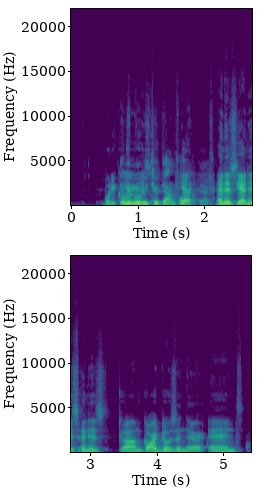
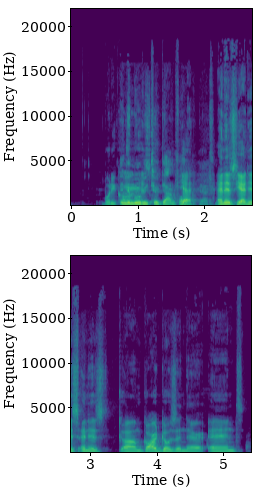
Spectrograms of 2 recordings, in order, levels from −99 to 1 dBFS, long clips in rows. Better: second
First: muffled; very slightly; fading above 2 kHz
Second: none

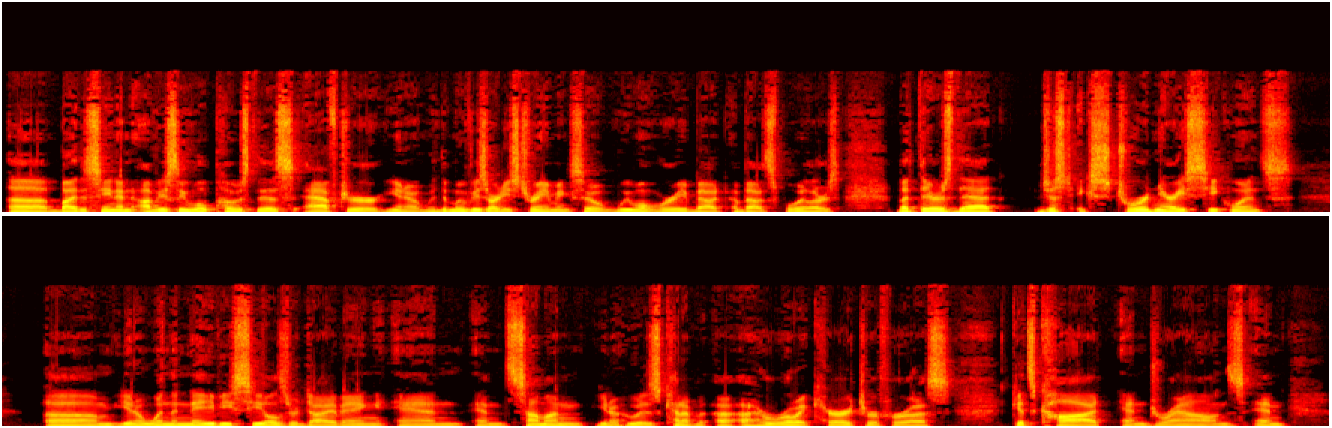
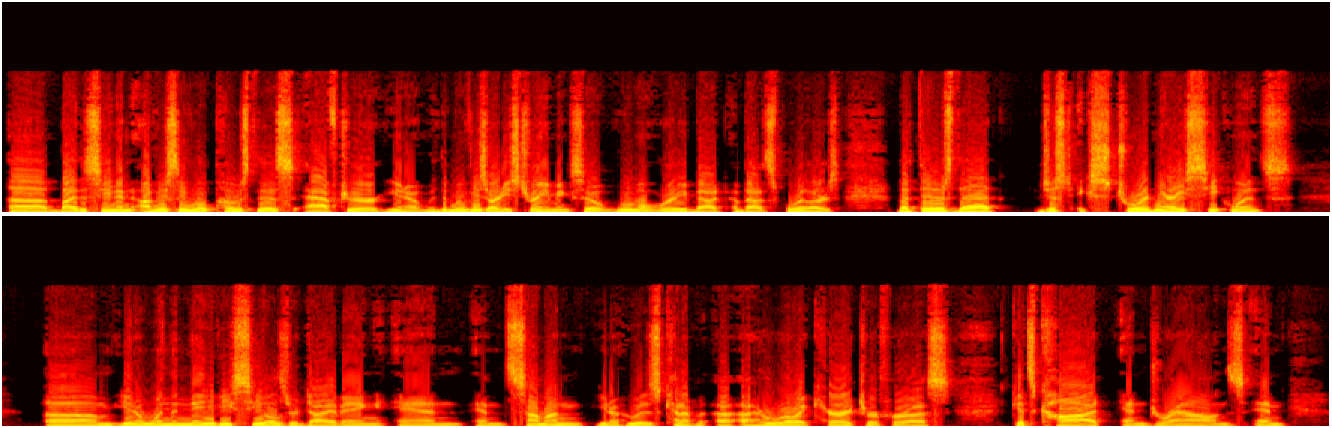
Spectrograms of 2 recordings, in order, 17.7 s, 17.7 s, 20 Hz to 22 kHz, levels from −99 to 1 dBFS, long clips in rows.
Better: first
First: none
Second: distortion; slight; 11% of the sound clipped

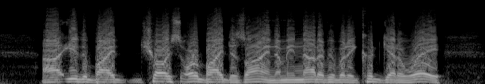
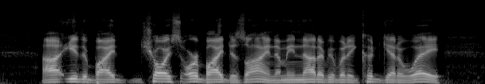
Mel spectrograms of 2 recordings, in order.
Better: second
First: distortion; heavy; 23% of the sound clipped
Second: none

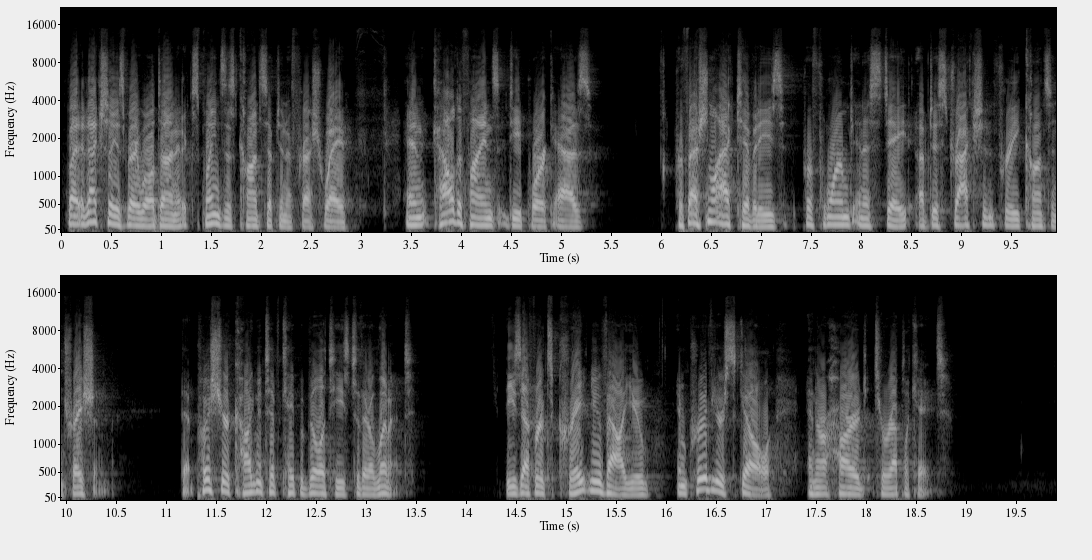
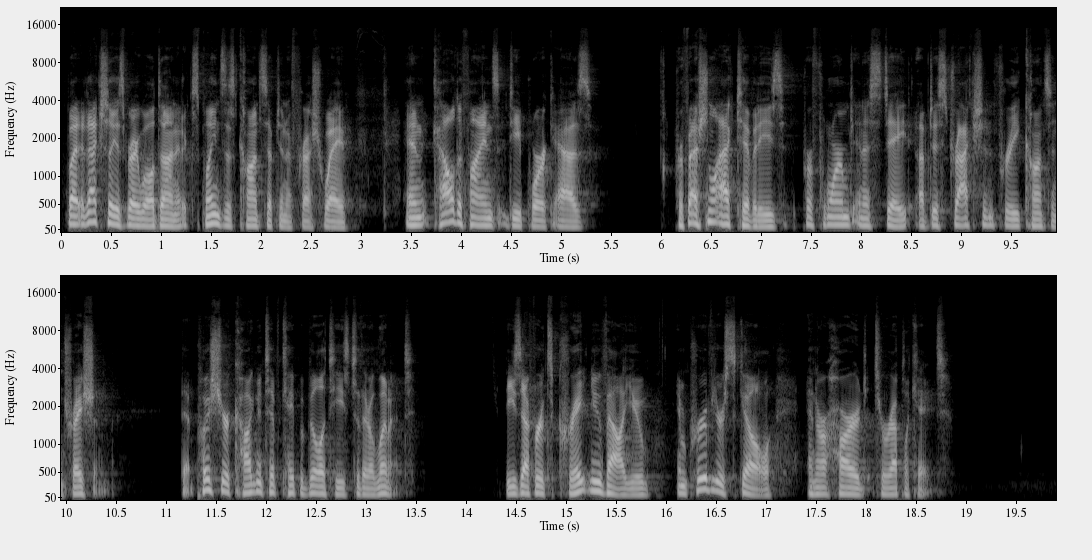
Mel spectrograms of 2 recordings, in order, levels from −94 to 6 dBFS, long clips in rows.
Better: second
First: distortion; slight; 10 dB below the speech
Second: none

